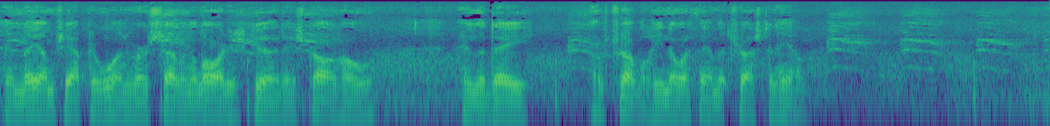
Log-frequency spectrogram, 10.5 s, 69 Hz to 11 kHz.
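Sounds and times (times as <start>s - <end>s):
crows cawing outside: 0.0s - 0.6s, 1.6s - 3.6s, 5.6s - 6.2s, 8.2s - 10.4s
speech: 0.0s - 3.9s, 4.6s - 8.2s
steady hiss: 0.0s - 10.4s.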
